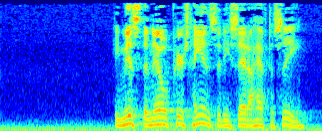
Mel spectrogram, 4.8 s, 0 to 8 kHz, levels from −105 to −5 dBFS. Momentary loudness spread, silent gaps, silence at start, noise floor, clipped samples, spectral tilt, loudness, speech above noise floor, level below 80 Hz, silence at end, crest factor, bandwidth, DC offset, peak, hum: 12 LU; none; 0.1 s; -55 dBFS; under 0.1%; -2.5 dB/octave; -30 LUFS; 22 dB; -54 dBFS; 0 s; 22 dB; 7.8 kHz; under 0.1%; -12 dBFS; none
